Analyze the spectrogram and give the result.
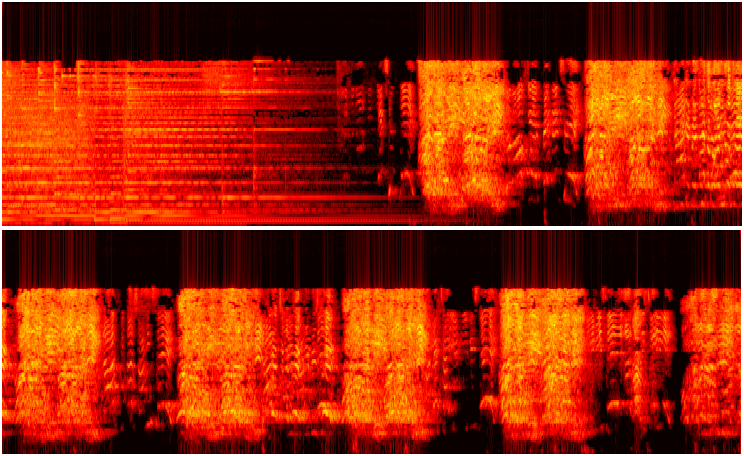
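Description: A fading musical tone gives way to a crowd of TB survivors protesting during the inauguration ceremony of the Union Conference on Lung Health in Hyderabad, loudly chanting slogans in repeated bursts, each shouted phrase separated by brief pauses, continuing steadily for about twenty seconds.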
